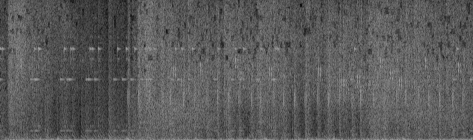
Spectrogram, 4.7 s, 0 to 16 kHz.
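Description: Nonstop rapid gunfire in the video game 20 Minutes Till Dawn, a dense, steady barrage of shots layered over game effects and music, loud and without pause for the whole stretch.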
